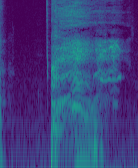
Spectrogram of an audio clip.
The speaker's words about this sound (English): Oh, we gotta snort.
